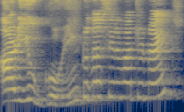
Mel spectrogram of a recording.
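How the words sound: The word going is stressed. Is the person going or not? "So going টাতে আমি stress দিচ্ছি"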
